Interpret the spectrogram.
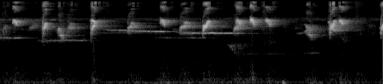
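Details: Playback of sunbird song for trapping: a busy stream of high, squeaky chirps and twitters, with a brief thin falling whistle near the middle.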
